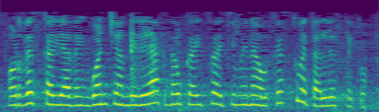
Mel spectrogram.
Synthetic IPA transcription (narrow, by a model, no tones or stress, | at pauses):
o̞ɾð̞e̞skaɾiaðe̞ŋɡwant͡ʃeand̪eɾe̞akd̪awkait͡sae̞kime̞naːwɾke̞st̪ue̞t̪aːld̪e̞st̪e̞ko̞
